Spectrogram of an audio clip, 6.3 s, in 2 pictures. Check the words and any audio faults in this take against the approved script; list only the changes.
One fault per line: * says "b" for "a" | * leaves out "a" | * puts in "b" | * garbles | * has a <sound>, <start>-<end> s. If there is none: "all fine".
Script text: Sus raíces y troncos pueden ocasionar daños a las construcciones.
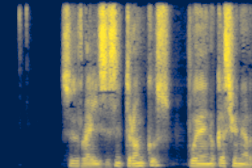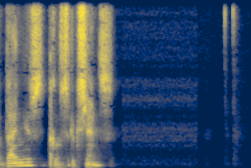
* leaves out "las"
